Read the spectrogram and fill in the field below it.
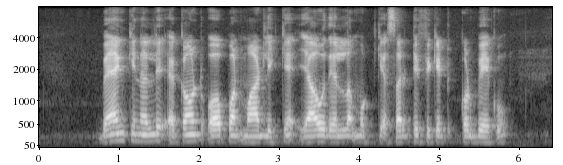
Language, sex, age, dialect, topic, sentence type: Kannada, male, 60-100, Coastal/Dakshin, banking, question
